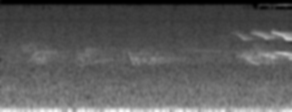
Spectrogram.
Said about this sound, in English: There it is again. They're fairly friendly warblers. They don't mind getting close to people. They're not skittish.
